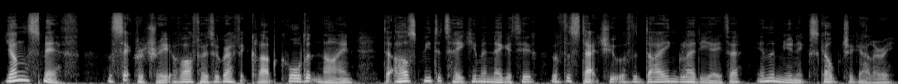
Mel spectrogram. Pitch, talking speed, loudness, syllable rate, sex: 110 Hz, 205 wpm, -22 LUFS, 6.2 syllables/s, male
